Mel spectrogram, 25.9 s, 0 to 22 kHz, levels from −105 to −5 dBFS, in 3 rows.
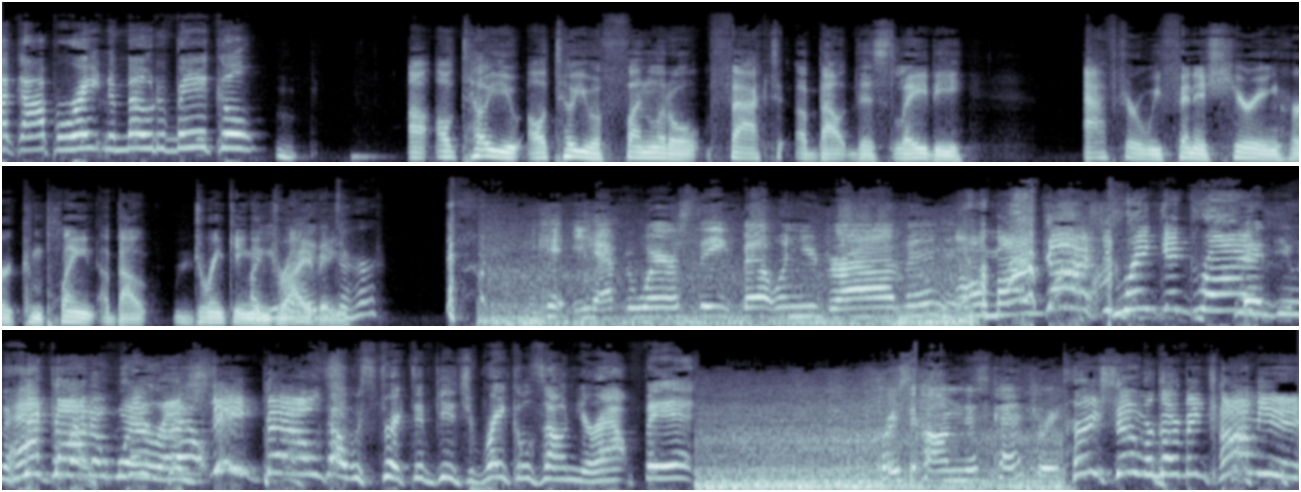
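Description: At 16.05 s and 23.38 s, damaged data in the compressed stream makes the decoder lose frame sync, giving a brief glitch.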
